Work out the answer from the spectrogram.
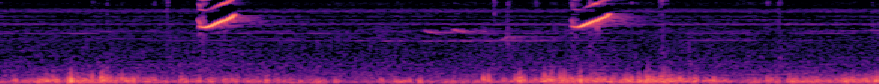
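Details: Black-capped bulbul call used as a lure for wild birds in a Sumatran forest: two crisp upward-swept whistles roughly two and a half seconds apart, soft brief note between, over steady low rustling.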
